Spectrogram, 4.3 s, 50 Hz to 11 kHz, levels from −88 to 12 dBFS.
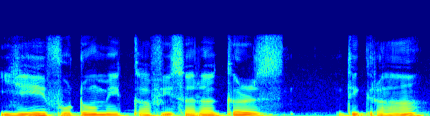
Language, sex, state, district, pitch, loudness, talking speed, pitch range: Hindi, male, Arunachal Pradesh, Lower Dibang Valley, 100 Hz, -16 LUFS, 110 wpm, 95-110 Hz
